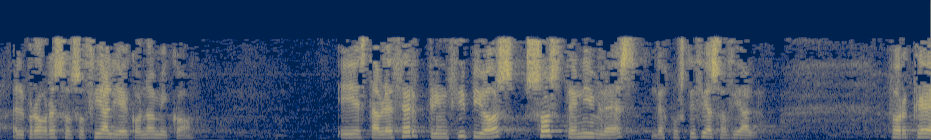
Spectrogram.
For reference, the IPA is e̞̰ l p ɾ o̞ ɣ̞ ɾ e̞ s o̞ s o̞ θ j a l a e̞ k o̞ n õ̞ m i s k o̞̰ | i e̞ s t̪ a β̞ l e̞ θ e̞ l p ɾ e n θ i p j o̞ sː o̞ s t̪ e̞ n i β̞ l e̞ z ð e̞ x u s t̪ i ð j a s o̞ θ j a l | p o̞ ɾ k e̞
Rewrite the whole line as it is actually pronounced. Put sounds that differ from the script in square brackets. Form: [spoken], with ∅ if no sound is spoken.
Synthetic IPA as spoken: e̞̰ l p ɾ o̞ ɣ̞ ɾ e̞ s o̞ s o̞ θ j a l [i] e̞ k o̞ n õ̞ m i [∅] k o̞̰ | i e̞ s t̪ a β̞ l e̞ θ e̞ [ɾ] p ɾ [i] n θ i p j o̞ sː o̞ s t̪ e̞ n i β̞ l e̞ z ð e̞ x u s t̪ i [θ] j a s o̞ θ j a l | p o̞ ɾ k e̞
